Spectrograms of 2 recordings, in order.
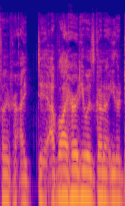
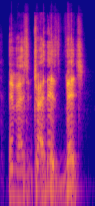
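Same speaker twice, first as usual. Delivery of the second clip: very loud, shouted yell; 3 semitones higher, 8 dB louder than usual. Imitating someone who is told the answer: shitty impression of him. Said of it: "That was a shitty impression".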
